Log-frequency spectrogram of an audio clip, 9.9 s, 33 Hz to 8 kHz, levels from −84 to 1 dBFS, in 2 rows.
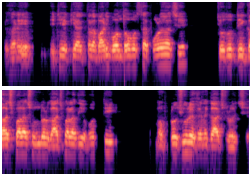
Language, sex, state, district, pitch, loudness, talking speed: Bengali, male, West Bengal, Jhargram, 125 Hz, -18 LUFS, 135 wpm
